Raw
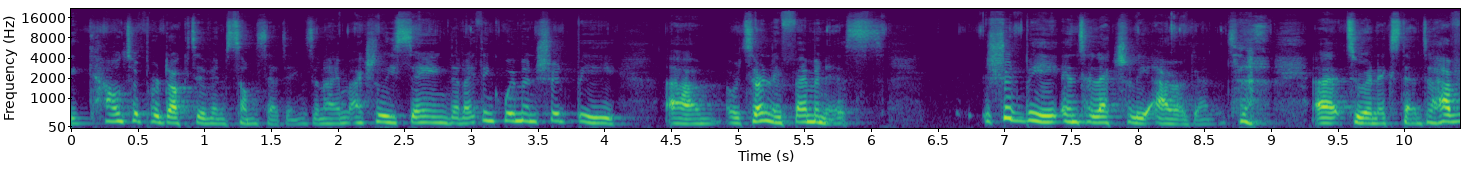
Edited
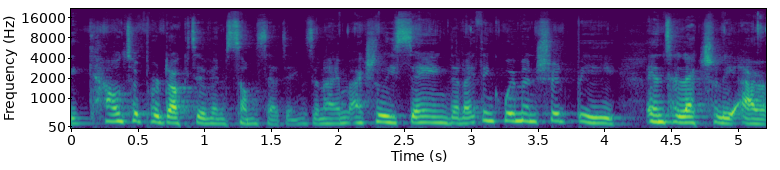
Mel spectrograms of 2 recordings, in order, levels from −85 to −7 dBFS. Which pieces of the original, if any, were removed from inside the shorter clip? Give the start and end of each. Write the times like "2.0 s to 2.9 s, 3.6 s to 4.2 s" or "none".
4.3 s to 7.4 s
